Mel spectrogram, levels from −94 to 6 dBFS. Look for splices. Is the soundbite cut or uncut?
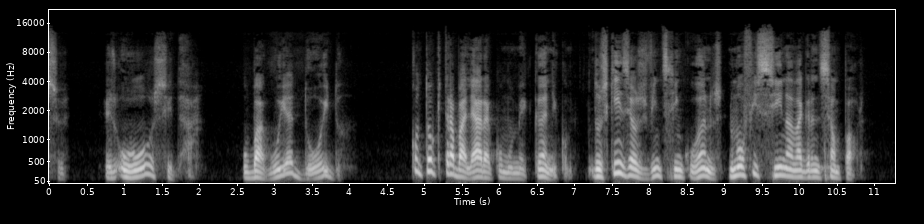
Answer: uncut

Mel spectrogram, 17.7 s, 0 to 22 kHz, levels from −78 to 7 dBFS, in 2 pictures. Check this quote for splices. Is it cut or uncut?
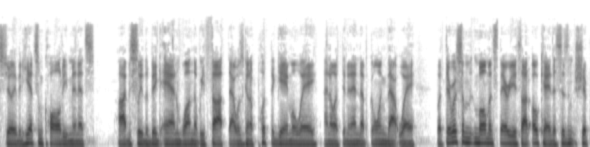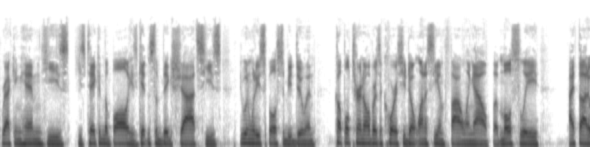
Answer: uncut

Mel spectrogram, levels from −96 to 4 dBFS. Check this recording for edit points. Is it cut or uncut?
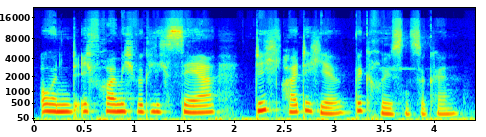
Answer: cut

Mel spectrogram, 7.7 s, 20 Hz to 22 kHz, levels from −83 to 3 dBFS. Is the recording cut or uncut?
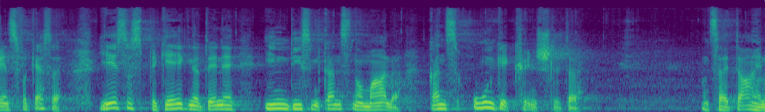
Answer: cut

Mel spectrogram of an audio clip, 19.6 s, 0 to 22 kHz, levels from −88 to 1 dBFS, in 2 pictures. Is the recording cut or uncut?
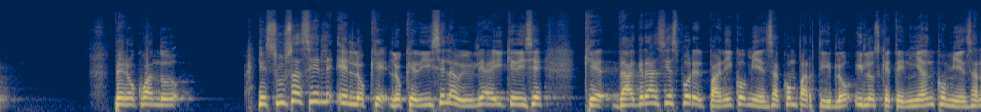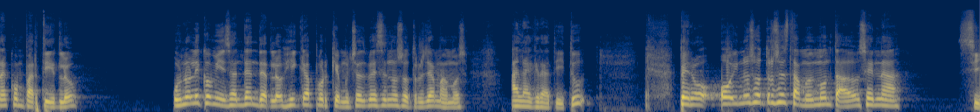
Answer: uncut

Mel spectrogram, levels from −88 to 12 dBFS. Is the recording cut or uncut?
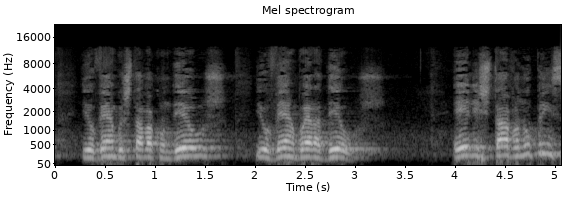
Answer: uncut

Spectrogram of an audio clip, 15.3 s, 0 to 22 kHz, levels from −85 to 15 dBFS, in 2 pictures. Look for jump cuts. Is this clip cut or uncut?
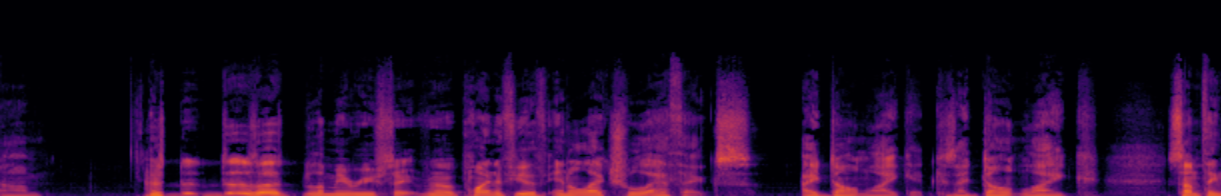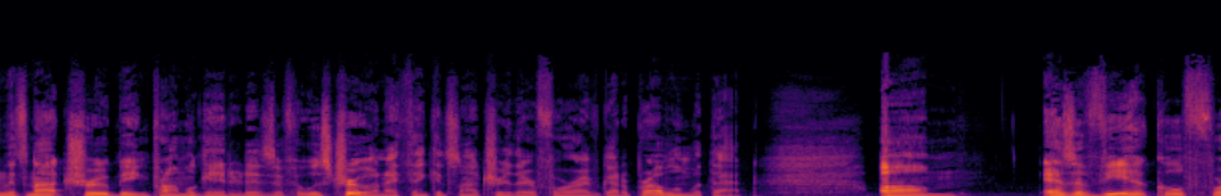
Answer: cut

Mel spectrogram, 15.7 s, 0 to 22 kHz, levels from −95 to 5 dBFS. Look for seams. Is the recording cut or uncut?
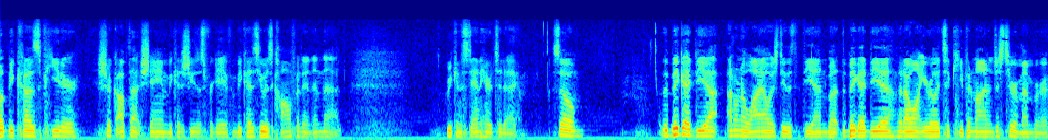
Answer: uncut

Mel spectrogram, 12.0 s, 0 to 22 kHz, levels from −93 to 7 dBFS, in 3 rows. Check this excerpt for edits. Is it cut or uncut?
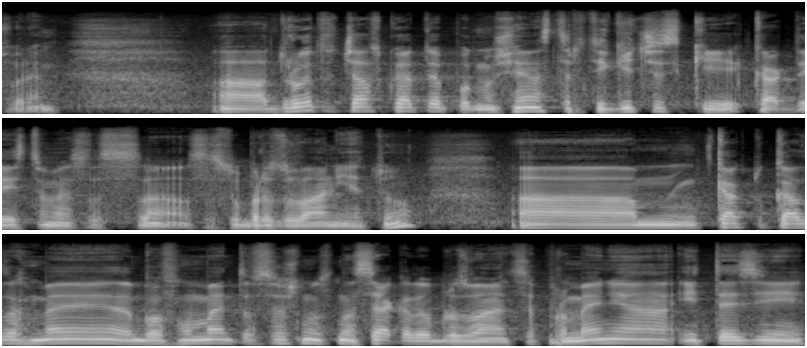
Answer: uncut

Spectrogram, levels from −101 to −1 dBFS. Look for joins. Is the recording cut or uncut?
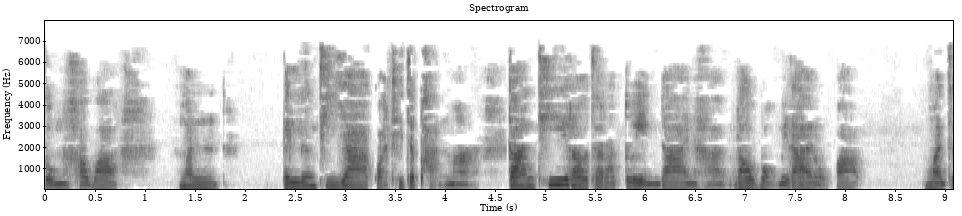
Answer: cut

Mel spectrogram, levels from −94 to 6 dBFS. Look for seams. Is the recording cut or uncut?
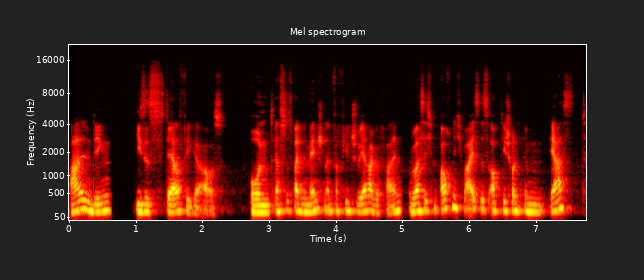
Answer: uncut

